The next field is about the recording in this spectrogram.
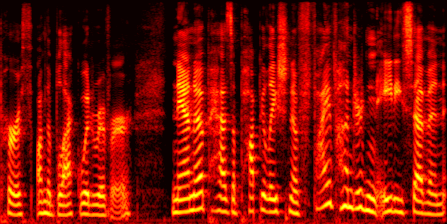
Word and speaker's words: Nannup: At the end of 2003, Simon, Chantel, Leela, and Tony moved into a farmhouse in the remote town of Nanup. And I know I've said that right because I've heard that town name a lot. And it's spelled N-A-N-N-U-P. It's not that hard to say.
